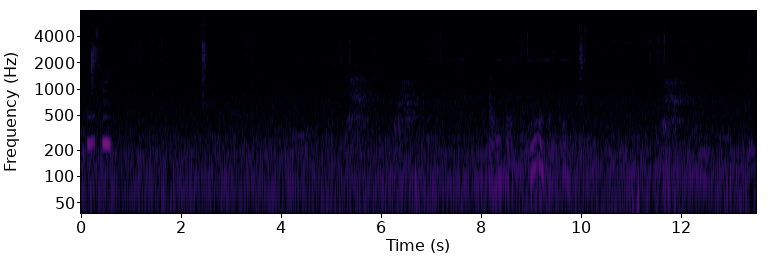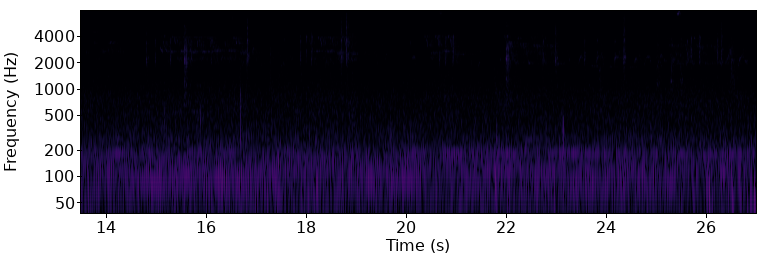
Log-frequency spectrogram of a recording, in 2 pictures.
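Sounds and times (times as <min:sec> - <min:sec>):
distant birds chirping: 0:00.0 - 0:27.0.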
